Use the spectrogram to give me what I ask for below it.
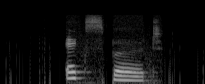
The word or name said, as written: expert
